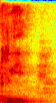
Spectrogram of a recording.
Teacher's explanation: री में जीभ का अगला भाग काम करता है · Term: मूर्धा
